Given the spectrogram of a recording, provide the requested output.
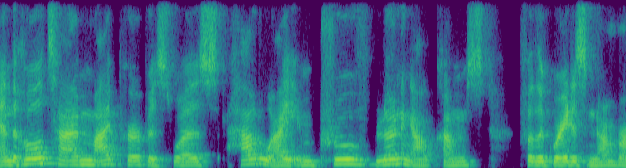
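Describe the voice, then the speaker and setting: This woman has a Danish accent. Her pitch is fairly low. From Denmark. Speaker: online course consultant. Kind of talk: interview.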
